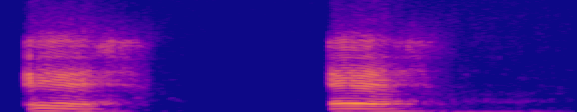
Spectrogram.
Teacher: The first letter is Hamza al-Qata. So it basically comes from the lowest part of your throat, which is Aqsa al-Halaq. Aqsa al-Halaq is your further part of your throat.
